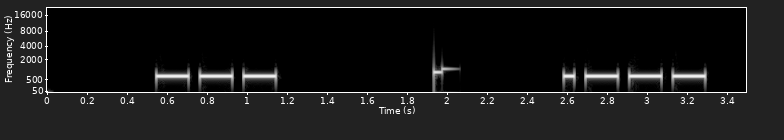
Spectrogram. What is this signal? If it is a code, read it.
Morse code, heard as a keyed tone, about 22 wpm, 700 Hz. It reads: O J
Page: This rapid-fire timing is geared to push your ICR (Instant Character Recognition) skills.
